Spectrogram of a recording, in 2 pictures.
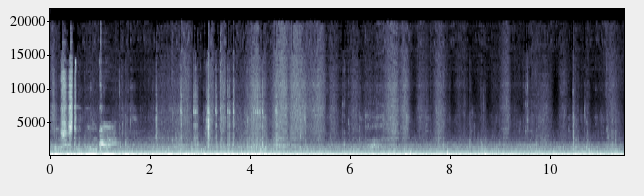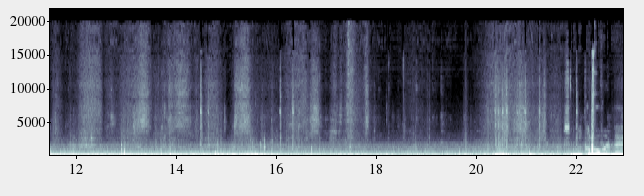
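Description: A Jeep Wrangler 4xe working on the Rim Rocker Trail, its drivetrain a steady low hum and rumble with rubbing and creaking from the rough ground, continuous and fairly close under occasional talk.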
